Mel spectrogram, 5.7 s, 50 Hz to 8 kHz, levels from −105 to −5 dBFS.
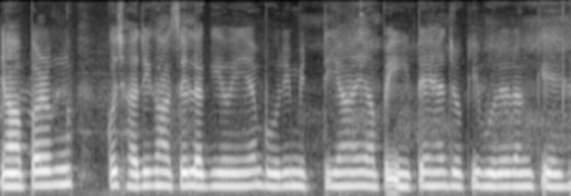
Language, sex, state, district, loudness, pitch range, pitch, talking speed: Hindi, female, Chhattisgarh, Bastar, -16 LUFS, 195-205 Hz, 200 Hz, 220 wpm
